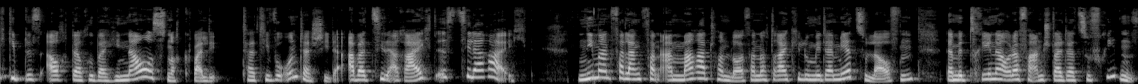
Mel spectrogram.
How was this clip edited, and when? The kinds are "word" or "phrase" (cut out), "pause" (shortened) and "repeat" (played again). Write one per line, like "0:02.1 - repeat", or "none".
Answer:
none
